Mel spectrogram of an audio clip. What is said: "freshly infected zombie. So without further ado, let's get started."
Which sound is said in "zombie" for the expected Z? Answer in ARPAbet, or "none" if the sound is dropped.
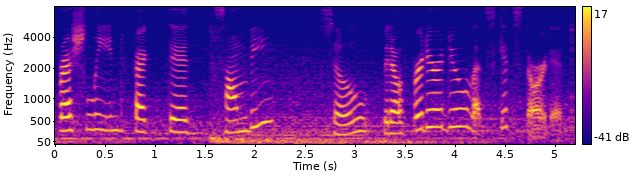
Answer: S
